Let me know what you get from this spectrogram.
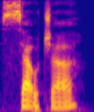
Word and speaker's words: saucha: So we're starting with saucha, literally meaning purity, pronounced saucha.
